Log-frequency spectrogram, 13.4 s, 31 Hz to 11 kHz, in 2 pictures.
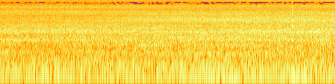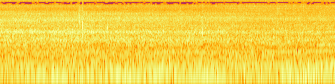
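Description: Cadillac XT6 hearse's engine idling steadily, a low even hum.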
